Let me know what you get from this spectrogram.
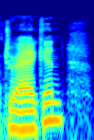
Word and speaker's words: Dragen: It sounds like Dragon, but no, it's spelled Dragen, the Dragon chip.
